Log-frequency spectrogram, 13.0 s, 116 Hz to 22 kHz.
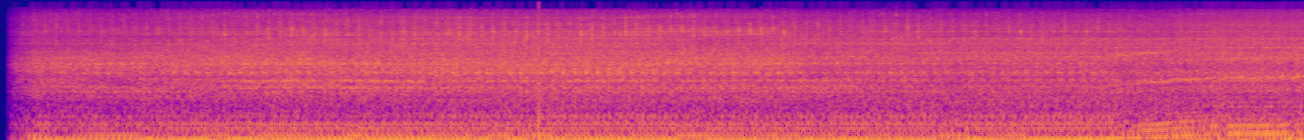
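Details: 2006 Yamaha FJR1300 at warm idle: a light, fast tick riding over an even low rumble that appears only after the engine warms up. The source of the ticking is not identified.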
